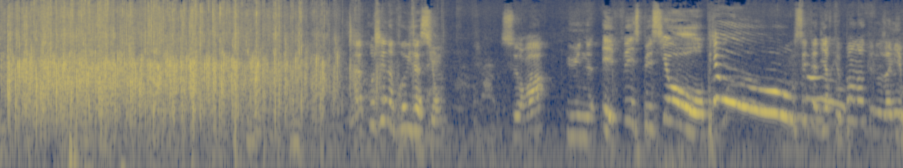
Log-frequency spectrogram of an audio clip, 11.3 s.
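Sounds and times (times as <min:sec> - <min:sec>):
audience applause: 0:00.0 - 0:04.8
speech: 0:04.8 - 0:05.7, 0:06.3 - 0:11.2.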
